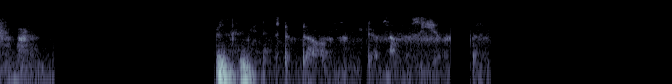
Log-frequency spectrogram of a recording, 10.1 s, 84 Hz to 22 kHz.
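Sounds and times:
faint whispered speech: 0.0 - 0.7, 3.3 - 7.4.

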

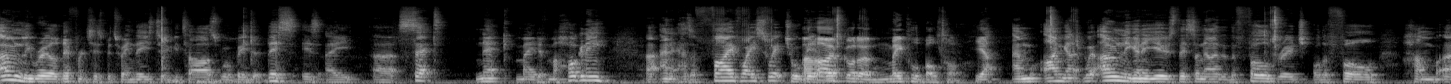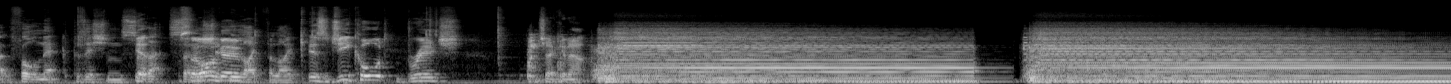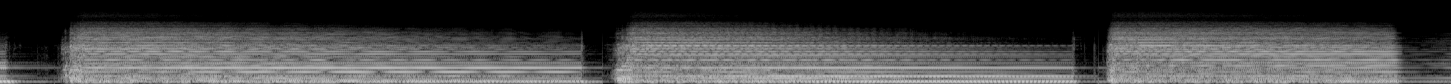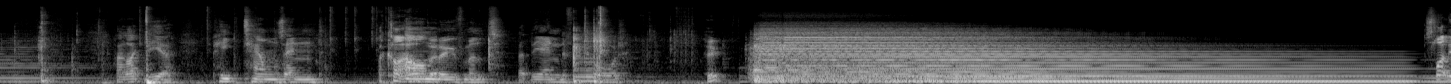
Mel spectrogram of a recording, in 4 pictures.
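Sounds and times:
overdriven electric guitar chord: 20.4 - 44.5, 51.0 - 57.8.

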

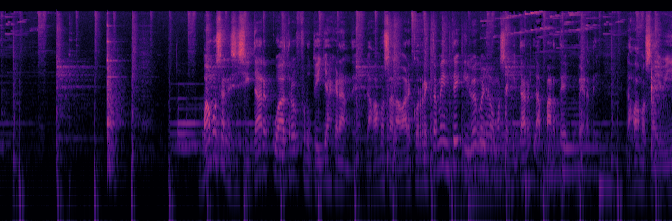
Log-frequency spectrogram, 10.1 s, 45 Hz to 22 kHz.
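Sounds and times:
background music: 0.0 - 10.0
glassware clinking: 1.6 - 1.9.

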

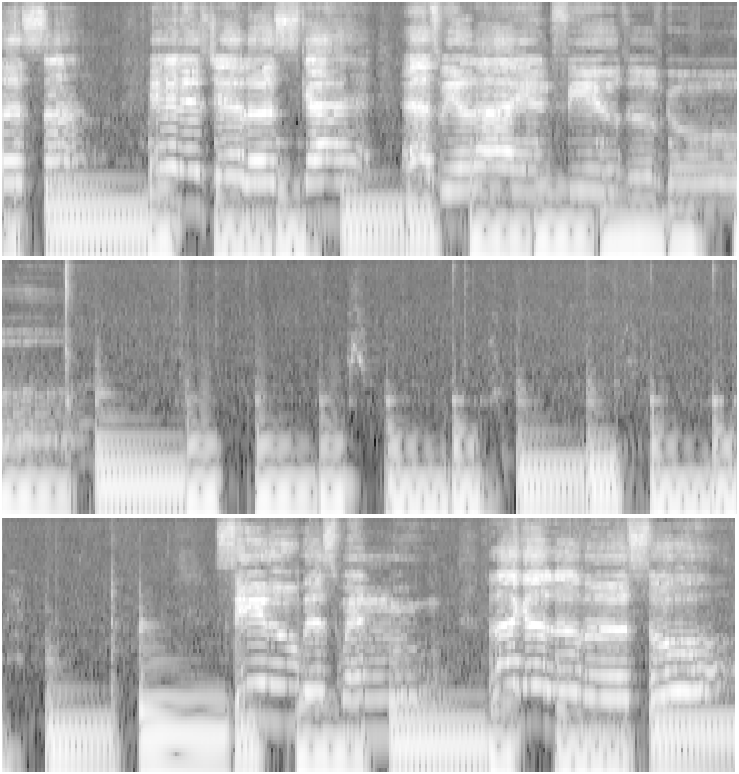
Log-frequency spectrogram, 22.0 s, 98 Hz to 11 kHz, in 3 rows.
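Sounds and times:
electric bass guitar low notes: 0.0 - 22.0.

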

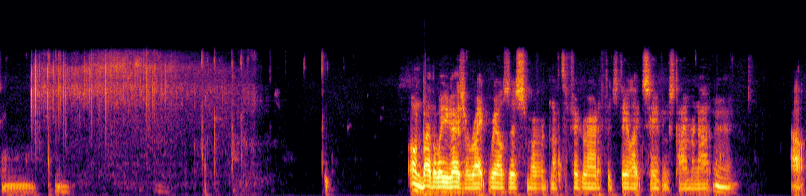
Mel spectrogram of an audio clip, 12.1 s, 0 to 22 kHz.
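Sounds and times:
rushing hiss: 0.4 - 4.0.

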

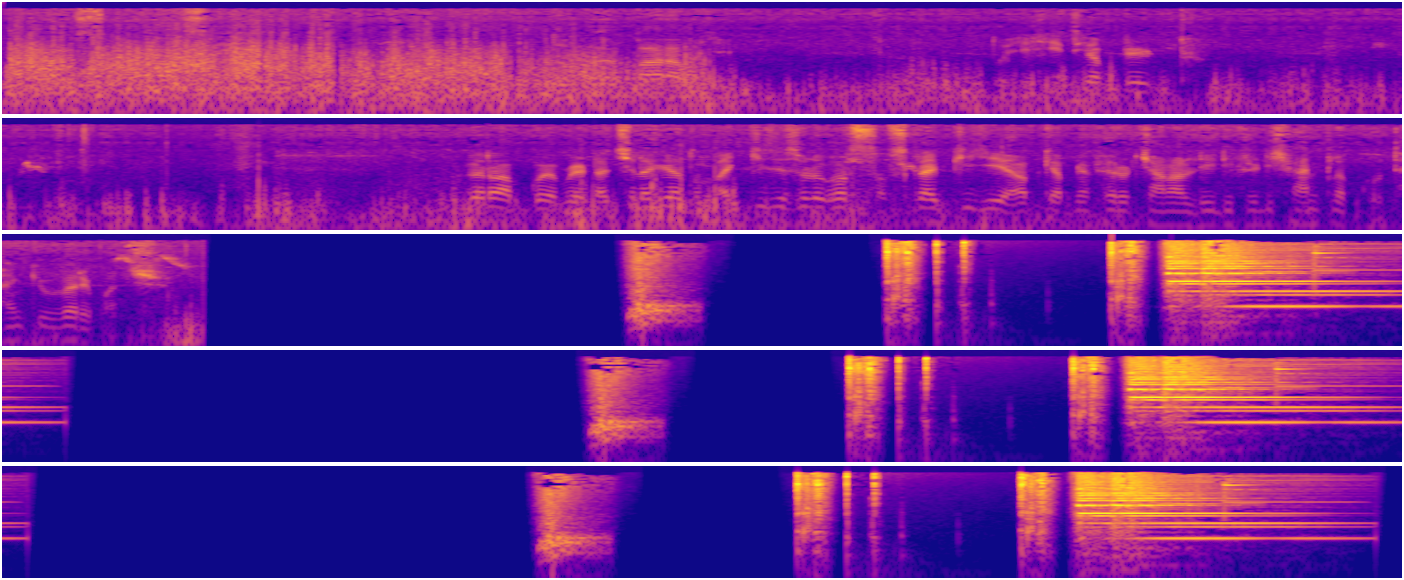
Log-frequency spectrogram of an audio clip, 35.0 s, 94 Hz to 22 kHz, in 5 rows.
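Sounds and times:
quick clicks: 18.4 - 19.8, 25.2 - 26.6, 32.0 - 33.4
loud bell ding: 19.8 - 21.4, 26.6 - 28.2, 33.4 - 34.9
short click: 25.2 - 25.8, 32.0 - 33.3.

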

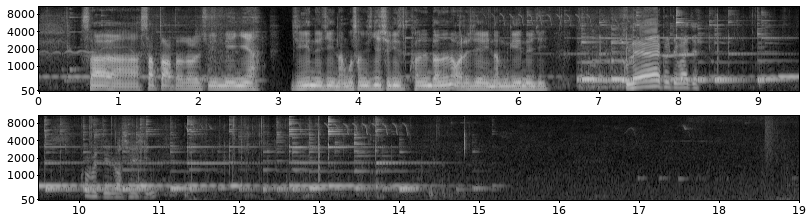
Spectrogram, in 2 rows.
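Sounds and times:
ringing held tones: 0.0 - 2.8, 4.3 - 15.4.

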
